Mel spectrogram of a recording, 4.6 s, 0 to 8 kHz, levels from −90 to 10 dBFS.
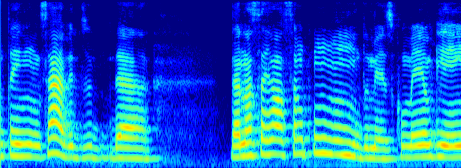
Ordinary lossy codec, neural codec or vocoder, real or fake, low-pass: none; codec, 16 kHz, 2 kbps, FunCodec, trained on LibriTTS, 25 frames a second; fake; none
